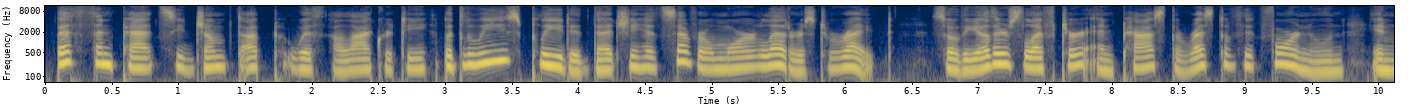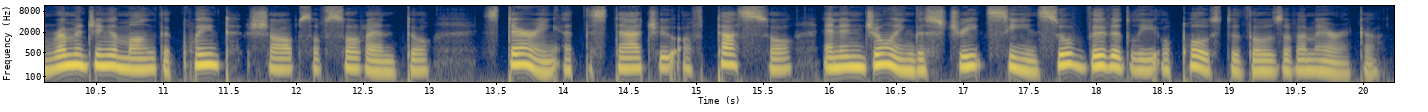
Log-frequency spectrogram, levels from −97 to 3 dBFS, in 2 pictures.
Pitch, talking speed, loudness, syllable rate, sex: 180 Hz, 165 wpm, -19 LUFS, 4.8 syllables/s, female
